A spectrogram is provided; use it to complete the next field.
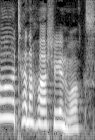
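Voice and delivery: loose put-on Irish accent, very high pitched. Recalling how the other speaker mocked them earlier, redoing it in a vague mock Irish accent. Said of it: "You did a vague one mocking me".

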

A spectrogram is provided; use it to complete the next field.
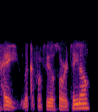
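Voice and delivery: ordinary talk, nothing marked

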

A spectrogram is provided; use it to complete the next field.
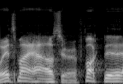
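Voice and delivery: half-hearted, mild screaming, yelled outburst. Retelling how a wrestler entered the ring: imitating Kevin Owens screaming. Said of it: "he just starts screaming".

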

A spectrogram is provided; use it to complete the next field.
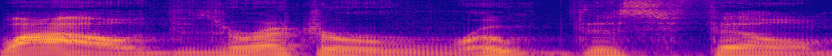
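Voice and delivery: ordinary delivery

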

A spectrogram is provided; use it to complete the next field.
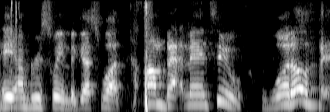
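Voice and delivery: ordinary talk

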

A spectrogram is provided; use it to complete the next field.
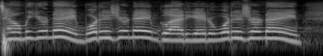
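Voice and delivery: put-on king voice, heated, badgering, demanding yell. Retelling a movie scene where a king yells at the gladiator, imitating a king yelling. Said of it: "he's yelling at Russell Crowe".

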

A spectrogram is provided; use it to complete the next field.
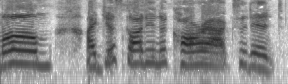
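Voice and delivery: high, loud tearful crying.

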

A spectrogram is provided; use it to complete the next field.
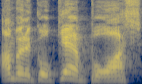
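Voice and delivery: exaggerated stock Italian accent. Describing a minor character's only job, voicing Stax in an Italian stereotype accent. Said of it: "Your Italian stereotype accent is so good".

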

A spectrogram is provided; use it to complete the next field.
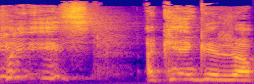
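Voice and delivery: mock very high, frantic, panicked scream. Retelling being knocked down and unable to get up, retelling a panicked scream. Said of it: "I'm screaming".

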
